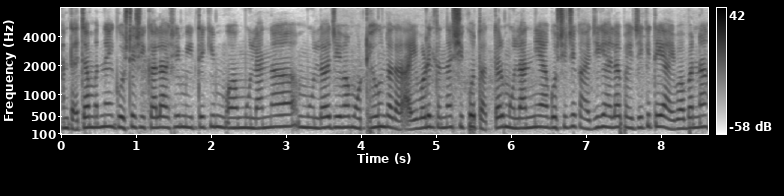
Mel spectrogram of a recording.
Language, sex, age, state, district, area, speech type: Marathi, female, 18-30, Maharashtra, Amravati, urban, spontaneous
